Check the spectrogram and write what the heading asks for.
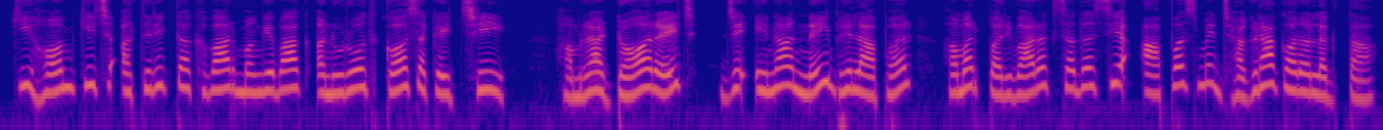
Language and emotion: Maithili, fearful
